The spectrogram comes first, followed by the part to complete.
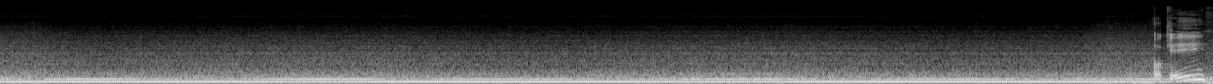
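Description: Cockpit noise of a Beechcraft King Air's twin turboprops in the climb: a steady, loud drone of engines and propellers with a constant low hum tone.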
